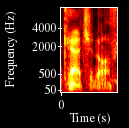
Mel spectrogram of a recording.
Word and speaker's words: Khachanov: Karen Khachanov.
